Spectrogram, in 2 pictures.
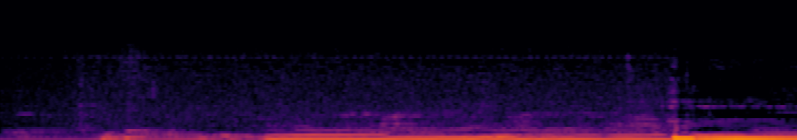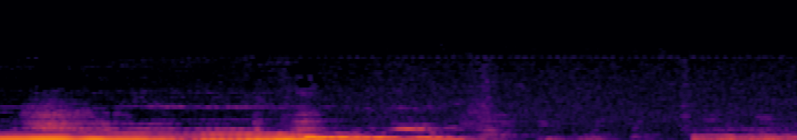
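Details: Husky singing: Steel the Husky's long, sustained howls, one steady tone stepping up to a higher, slowly falling note, while Key the husky reacts with head tilts; faint background music.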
